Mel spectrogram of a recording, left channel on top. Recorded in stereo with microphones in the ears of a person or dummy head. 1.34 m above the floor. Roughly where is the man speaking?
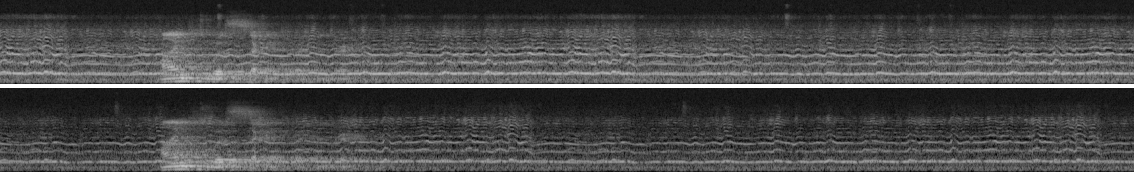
Centre.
